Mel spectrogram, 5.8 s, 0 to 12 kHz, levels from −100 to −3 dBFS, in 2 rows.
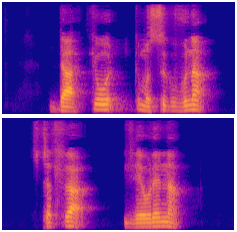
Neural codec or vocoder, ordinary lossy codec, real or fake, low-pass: codec, 24 kHz, 0.9 kbps, DualCodec; AAC, 32 kbps; fake; 10.8 kHz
